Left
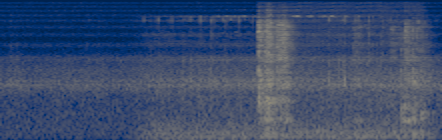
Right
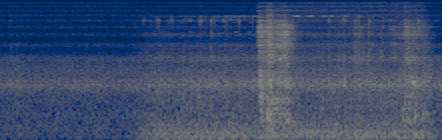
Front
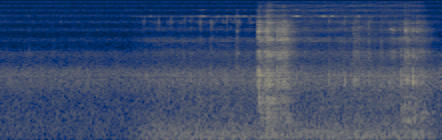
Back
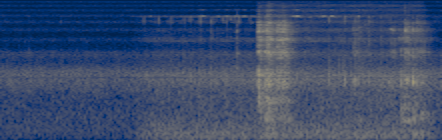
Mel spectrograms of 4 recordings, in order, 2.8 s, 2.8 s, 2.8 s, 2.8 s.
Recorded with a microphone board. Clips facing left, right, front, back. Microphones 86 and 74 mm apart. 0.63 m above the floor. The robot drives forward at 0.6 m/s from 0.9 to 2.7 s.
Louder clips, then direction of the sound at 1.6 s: Left 2 dB, even; 105° left.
